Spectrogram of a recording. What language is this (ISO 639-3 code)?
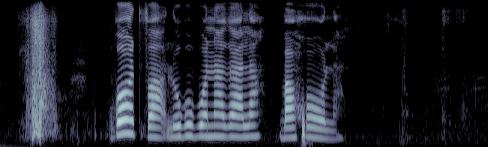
ssw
